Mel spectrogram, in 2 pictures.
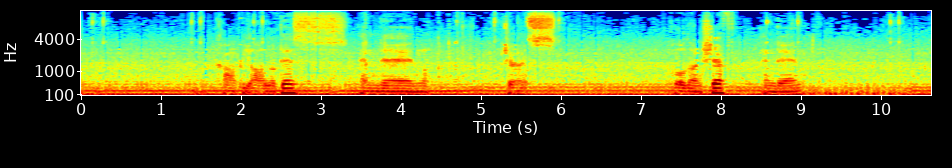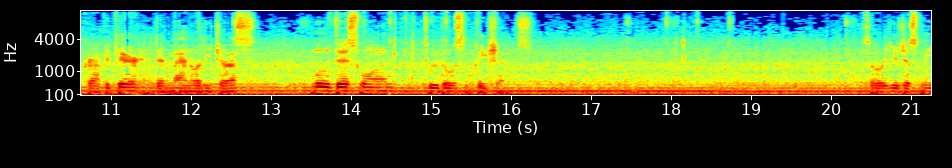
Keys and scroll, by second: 3.7-5.2 typing, 10.2-11.4 a, 13.5-14.9 typing, 18.0-19.2 typing.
